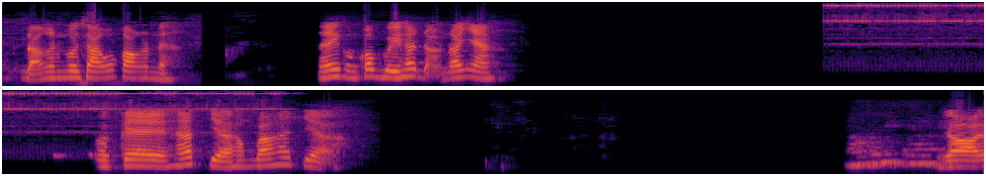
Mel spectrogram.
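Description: A young woman speaks calmly through an online call.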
